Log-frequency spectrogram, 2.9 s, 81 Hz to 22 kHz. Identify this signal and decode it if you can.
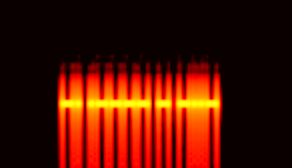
Morse code, heard as a keyed tone, about 34 wpm, 700 Hz. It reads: N1TX
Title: Call Signs Repeated 3x - 35wpm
